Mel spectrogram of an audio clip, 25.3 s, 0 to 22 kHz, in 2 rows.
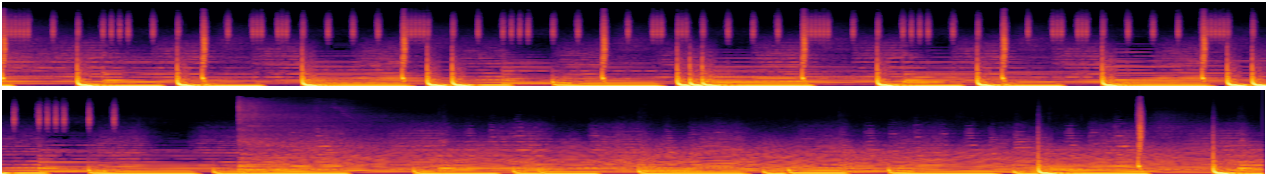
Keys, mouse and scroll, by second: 5.2 Caps_Lock, 5.2 click, 8.1 Caps_Lock, 8.1 click, 9.7-11.8 typing, 13.3 typing, 20.1 Caps_Lock, 20.1 click, 22.6 Caps_Lock, 22.6 click.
